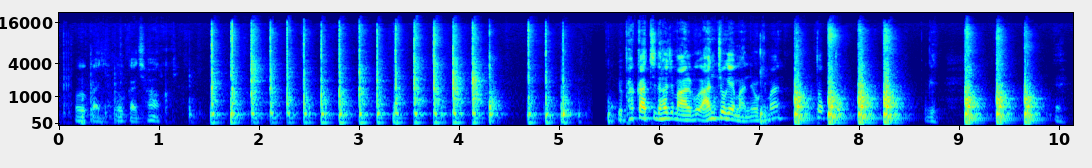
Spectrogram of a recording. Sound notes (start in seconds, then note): 1.5 hammering sound; 7.4 hammering sound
